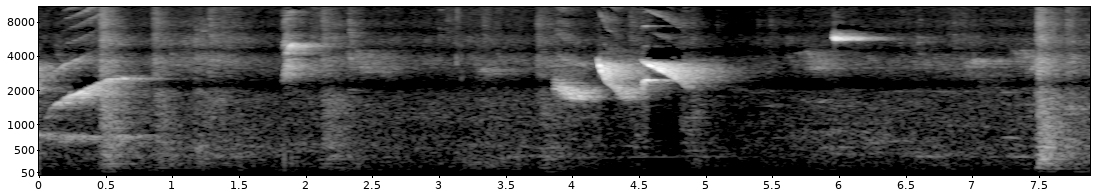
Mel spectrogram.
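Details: Green-winged saltator giving a few scattered, bright whistled notes, with a burst of overlapping slurred whistles midway, separated by quiet gaps.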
